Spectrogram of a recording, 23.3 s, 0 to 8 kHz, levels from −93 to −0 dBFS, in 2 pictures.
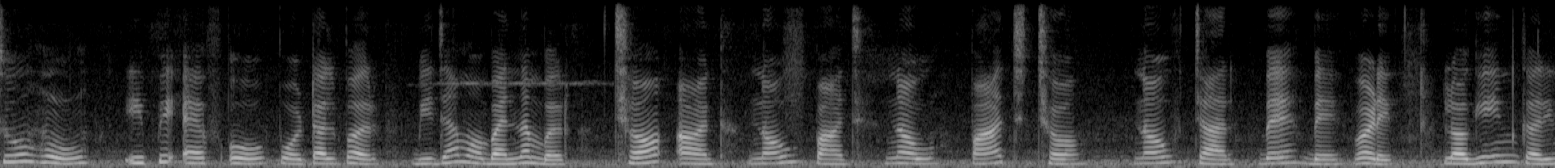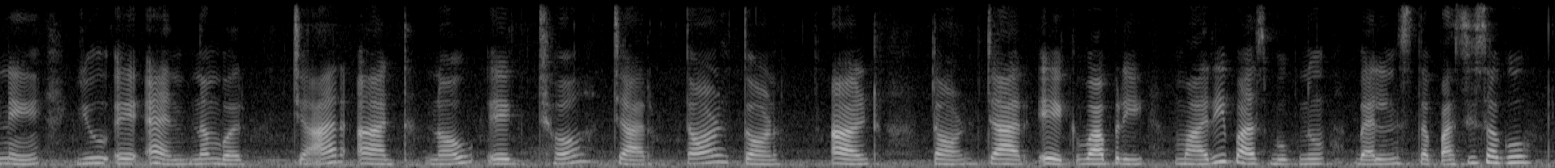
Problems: none marked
